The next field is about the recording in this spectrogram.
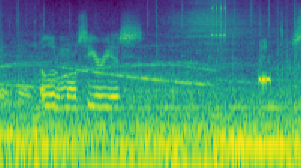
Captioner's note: sirens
